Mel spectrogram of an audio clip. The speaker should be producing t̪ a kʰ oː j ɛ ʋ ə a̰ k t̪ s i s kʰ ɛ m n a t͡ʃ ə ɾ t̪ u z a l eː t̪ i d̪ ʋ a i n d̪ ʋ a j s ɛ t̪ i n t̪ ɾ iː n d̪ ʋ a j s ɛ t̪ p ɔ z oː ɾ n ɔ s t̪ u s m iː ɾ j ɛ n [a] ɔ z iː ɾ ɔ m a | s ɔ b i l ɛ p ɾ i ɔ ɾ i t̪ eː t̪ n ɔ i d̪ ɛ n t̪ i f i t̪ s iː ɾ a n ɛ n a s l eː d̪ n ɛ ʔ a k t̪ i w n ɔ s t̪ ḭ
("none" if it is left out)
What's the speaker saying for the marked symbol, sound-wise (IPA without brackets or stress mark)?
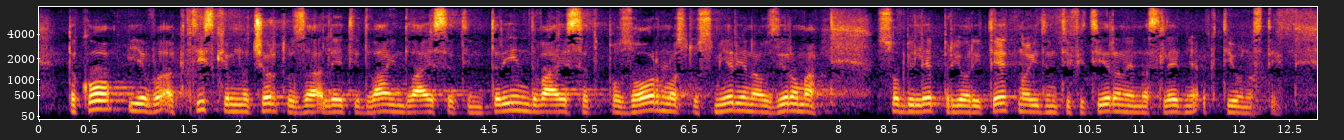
a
